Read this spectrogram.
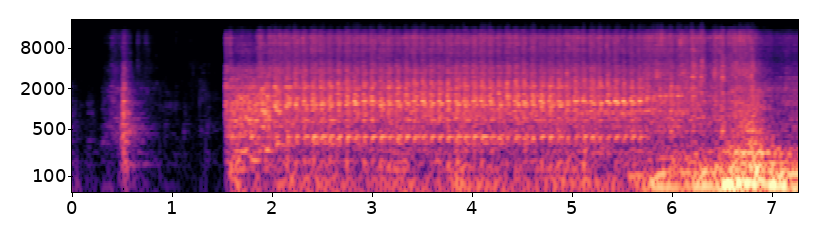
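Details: Datsun Magnum V8 with new supercharger, started by powering the ECU/fuel injection only after cranking begins to avoid flooding, charge piping not yet fitted: catches at once, settles into steady even lope about four pulses a second; normal start and idle.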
